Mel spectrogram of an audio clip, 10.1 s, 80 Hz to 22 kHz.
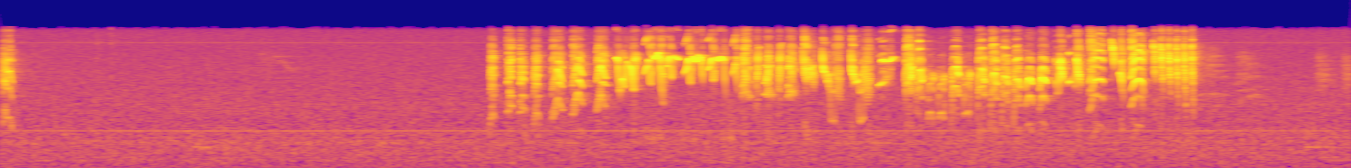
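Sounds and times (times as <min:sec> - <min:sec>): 
hooded siskin song with fast high chirps and buzzy twitters: 0:03.7 - 0:10.1.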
